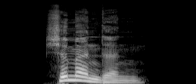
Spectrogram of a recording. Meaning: inflection of schimmernd: 1. strong genitive masculine/neuter singular 2. weak/mixed genitive/dative all-gender singular 3. strong/weak/mixed accusative masculine singular 4. strong dative plural
- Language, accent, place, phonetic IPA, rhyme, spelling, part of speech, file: German, Germany, Berlin, [ˈʃɪmɐndn̩], -ɪmɐndn̩, schimmernden, adjective, De-schimmernden.ogg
